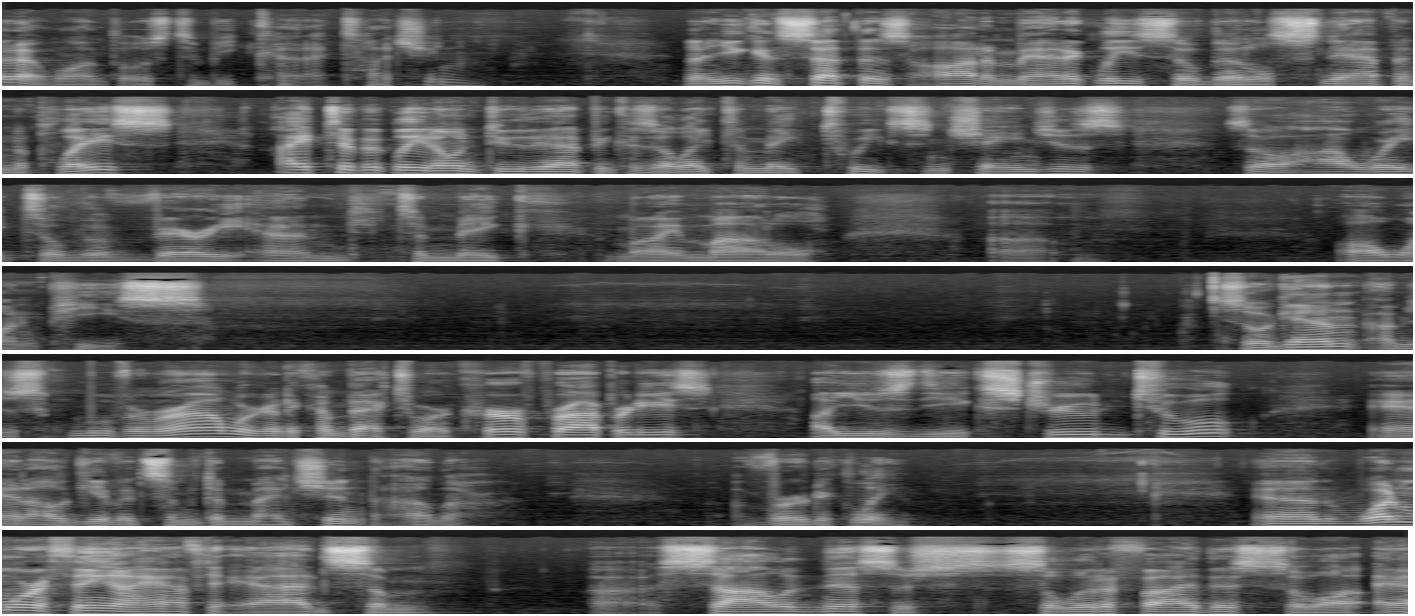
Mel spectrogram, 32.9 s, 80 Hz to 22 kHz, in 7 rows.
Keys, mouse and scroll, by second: 1.2-2.7 scroll up 3, 2.7 g, 6.0-7.0 scroll down 4, 7.0 middle click, 8.3 Tab, 8.7-9.6 scroll down 4, 9.6-10.6 middle drag, 11.0 KP_7, 14.9 Tab, 15.4-16.7 middle drag, 17.2 Tab, 19.1 click, 20.5-23.4 drag, 31.6 click, 32.3-32.9 drag.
